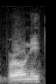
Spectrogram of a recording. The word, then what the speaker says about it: Brony: And the closing film is a Brony Tale. Is that how you pronounce it? – Yep, that's right.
